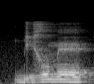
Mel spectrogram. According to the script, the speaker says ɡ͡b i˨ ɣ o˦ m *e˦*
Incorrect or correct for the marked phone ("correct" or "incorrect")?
incorrect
